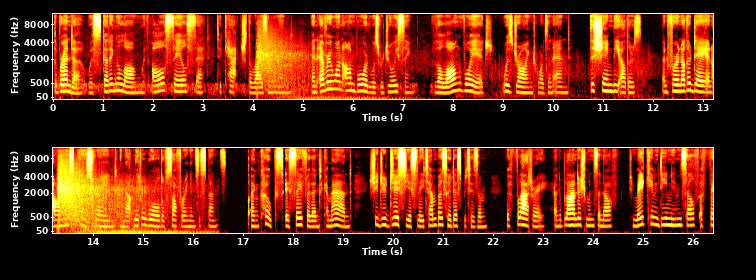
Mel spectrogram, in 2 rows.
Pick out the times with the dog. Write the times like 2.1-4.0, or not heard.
not heard.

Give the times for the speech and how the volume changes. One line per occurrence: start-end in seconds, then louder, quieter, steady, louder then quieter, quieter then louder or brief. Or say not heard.
0.0-26.3 steady.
